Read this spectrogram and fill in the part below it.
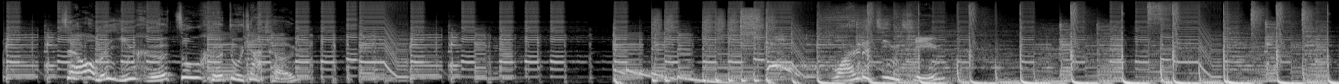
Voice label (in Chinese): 國語男聲 旅遊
